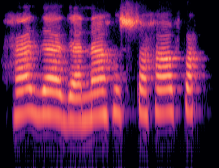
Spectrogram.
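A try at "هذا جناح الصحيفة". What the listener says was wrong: Intonasinya. Salah intonasinya itu.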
